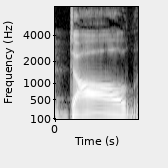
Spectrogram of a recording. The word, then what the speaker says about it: dal: First thing, just so you know, a dal, and that's spelled D-A-L. Sometimes you'll see them spelled D-A-H-L or D-A-A-L.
